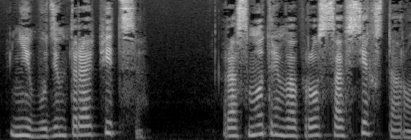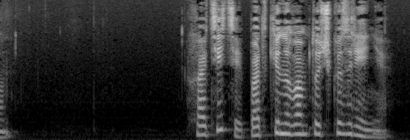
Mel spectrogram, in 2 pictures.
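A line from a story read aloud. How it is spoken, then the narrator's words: Even-toned question. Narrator (Russian): ровным тоном поинтересовался Гаррет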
